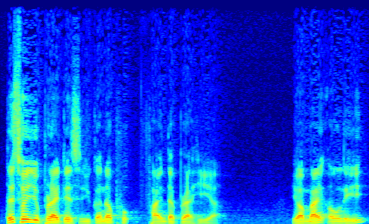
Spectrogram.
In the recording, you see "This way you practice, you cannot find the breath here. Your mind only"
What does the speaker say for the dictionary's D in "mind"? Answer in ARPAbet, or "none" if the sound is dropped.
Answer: none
